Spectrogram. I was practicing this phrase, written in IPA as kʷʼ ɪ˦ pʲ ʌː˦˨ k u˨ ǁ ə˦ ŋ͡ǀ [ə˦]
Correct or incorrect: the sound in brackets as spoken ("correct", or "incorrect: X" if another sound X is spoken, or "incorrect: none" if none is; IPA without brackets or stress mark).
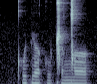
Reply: incorrect: ʌ˦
